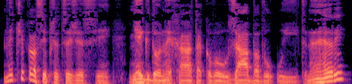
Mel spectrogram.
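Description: A man's voice: sits low, big pitch swings, darkish tone, breathy edge, heavily acted. Fred, a man doing a cheeky teasing lad. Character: cheeky teenage boy, joking twin.

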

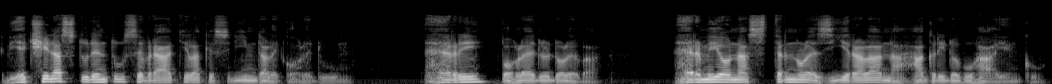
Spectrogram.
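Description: A man reading a novel aloud as an audiobook narrator, measured and expressive. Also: sits low.

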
